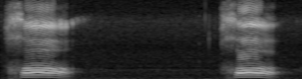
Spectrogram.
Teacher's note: you pronounce a heavy letter the back portion of your tongue the deepest part of the back portion of the tongue will be elevated so it is ha ha there are totally 7 heavy letters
